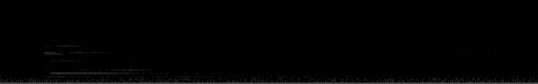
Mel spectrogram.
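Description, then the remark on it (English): A single memorial bell is struck once as a last candle is lit, its clear ringing tone lingering and slowly fading over a couple of seconds against a steady background hiss. “The last candle and the last bell rang will be lit and rang as we lift up those Christians who have died by sharing their faith.”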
